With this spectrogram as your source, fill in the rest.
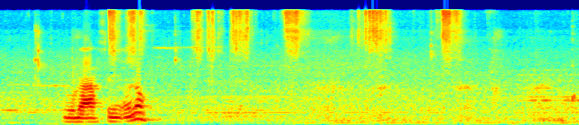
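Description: Foil crinkles as hands pick up food.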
